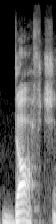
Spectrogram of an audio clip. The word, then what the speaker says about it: daft: bem britânica aí então tu não fala déficit tu fala daft né então tu fecha o ar aí pra pronunciar melhor e dá esse tom britânico na pronúncia né antes da e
